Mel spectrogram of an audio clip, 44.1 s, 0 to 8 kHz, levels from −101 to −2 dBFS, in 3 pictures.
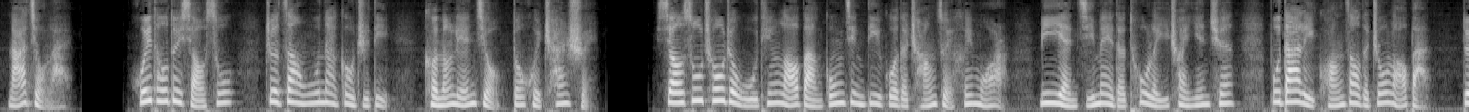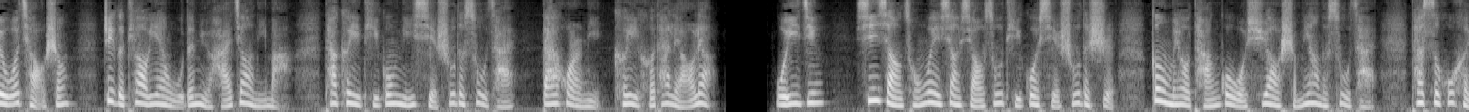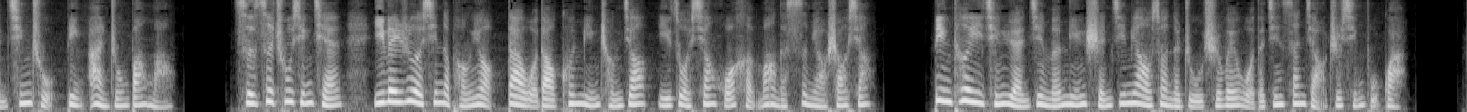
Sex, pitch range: male, 180-250 Hz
